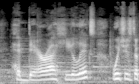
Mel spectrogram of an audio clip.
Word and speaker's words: Hedera helix: here PL foldies I just picked up a hedra helix and as you can see right here beautiful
